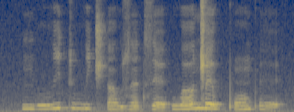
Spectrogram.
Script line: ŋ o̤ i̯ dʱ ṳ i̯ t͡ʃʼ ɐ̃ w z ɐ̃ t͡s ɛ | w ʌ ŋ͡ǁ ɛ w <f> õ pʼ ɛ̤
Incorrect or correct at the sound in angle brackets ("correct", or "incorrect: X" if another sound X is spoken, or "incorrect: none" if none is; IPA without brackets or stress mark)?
incorrect: pʼ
